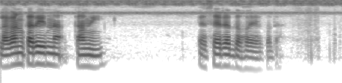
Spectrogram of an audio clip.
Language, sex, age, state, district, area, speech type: Santali, male, 30-45, West Bengal, Bankura, rural, spontaneous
